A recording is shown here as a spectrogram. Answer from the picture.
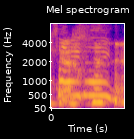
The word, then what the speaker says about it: Seidling: We have Janine Seidling. Oh my gosh, did I say that right? – Yeah, you did. Yeah, Seidling.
